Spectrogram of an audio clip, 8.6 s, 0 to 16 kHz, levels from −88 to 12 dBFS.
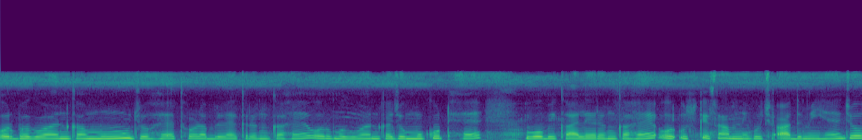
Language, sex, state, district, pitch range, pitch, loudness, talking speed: Hindi, male, Odisha, Nuapada, 220-240 Hz, 230 Hz, -20 LUFS, 210 wpm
